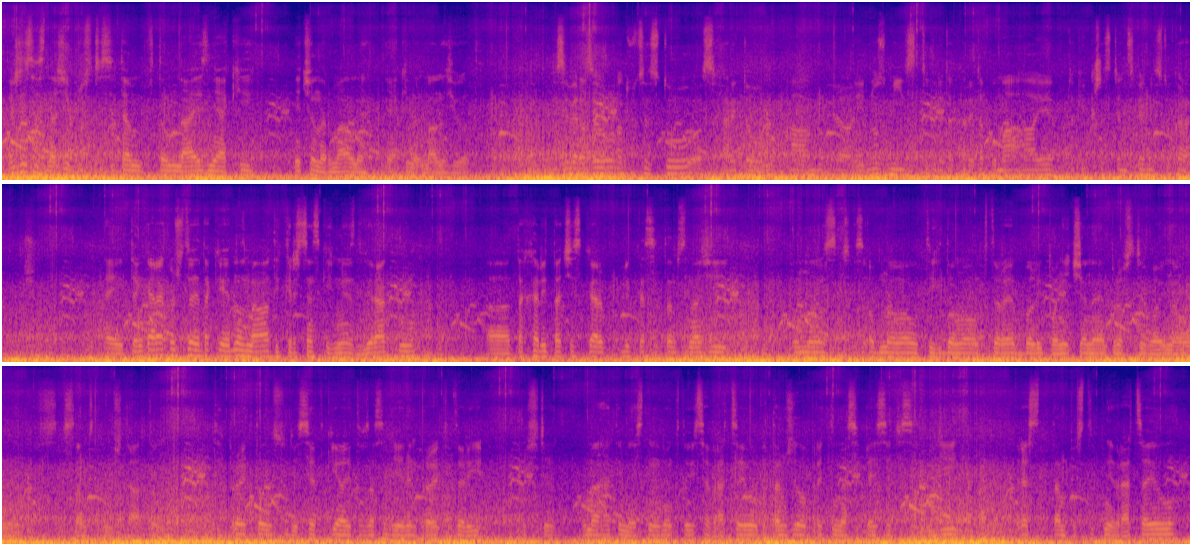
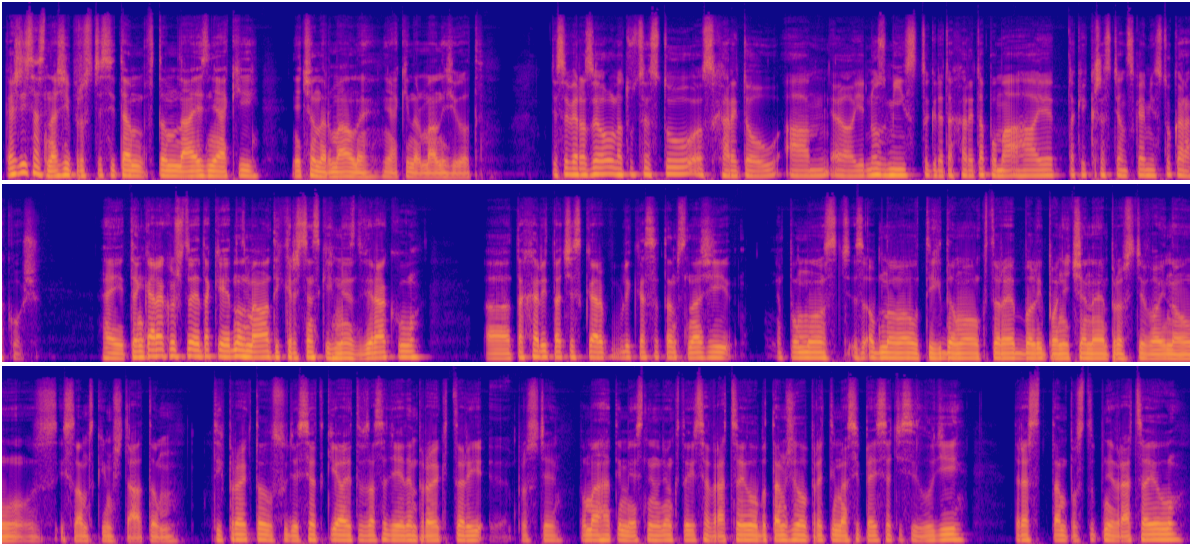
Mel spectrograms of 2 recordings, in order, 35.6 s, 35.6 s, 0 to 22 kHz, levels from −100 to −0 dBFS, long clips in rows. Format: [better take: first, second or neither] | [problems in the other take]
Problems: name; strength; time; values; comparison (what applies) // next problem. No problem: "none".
second | wind noise on the microphone; heavy; 1 dB below the speech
